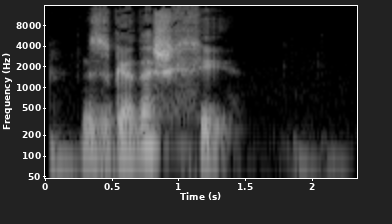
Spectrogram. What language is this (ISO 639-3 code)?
kab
